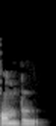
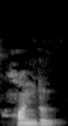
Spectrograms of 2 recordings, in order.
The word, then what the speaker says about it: Honbu: Most people will pronounce this as Honbu, but it is really pronounced Honbu. And if you can't see the difference there, what I'm referring to is the H-O-N, as in November, or H-O-M, as in Mike.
